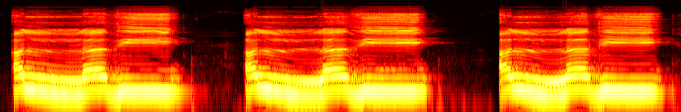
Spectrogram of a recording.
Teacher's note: یا مدہ میں ایک الف کے برابر کھینچتے ہیں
